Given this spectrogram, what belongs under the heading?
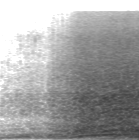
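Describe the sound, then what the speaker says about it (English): A supercharged fuel altered drag car at Tucson Dragway during test and tune, its engine note swelling from a low idle into a louder, steady rumble over a second and a half. "Got us a supercharged, altered, ready to go down that right side of the racetrack"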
